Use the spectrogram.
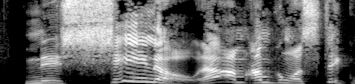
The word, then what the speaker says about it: Nishino: Nishono. God, dog. Read it, people. It is fundamental. You got to use all of the syllables. Nishino.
